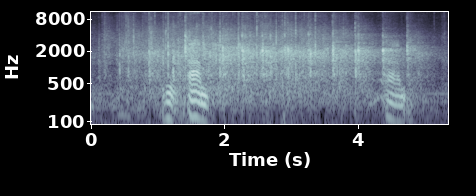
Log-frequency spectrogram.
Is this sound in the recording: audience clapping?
yes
